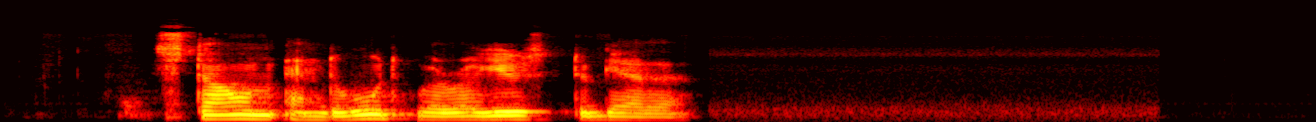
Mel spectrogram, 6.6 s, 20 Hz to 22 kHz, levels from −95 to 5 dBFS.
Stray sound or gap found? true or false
false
